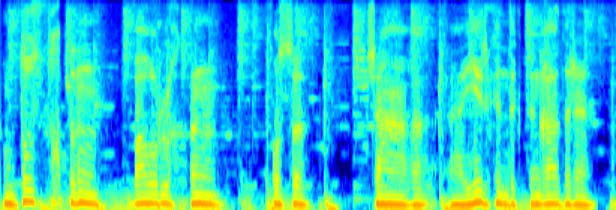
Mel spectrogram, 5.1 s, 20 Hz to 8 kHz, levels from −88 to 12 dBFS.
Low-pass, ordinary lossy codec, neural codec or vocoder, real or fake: none; none; none; real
